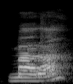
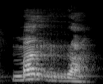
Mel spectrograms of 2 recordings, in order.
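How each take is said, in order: First: Mara with one short tapped r; single r. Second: Marra with a long, held rr; doubled r. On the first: Teacher repeating the contrast, short single r. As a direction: flick the r in Mara just once. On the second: Teacher repeating the contrast, long doubled r. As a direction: stretch the rr in marra. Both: Shown as a demonstration. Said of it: "One more time".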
